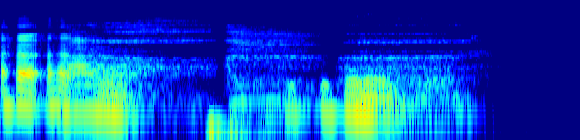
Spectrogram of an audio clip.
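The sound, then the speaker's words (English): A voice imitates a wrestler's heavy, ragged breathing after a match, like a chain smoker, with wheezy, groaning exhalations, three or four strained breaths before falling silent. “Melina breathing like a chain smoker.”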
